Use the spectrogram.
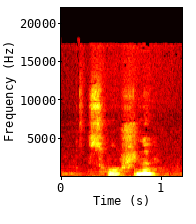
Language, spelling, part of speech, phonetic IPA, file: Polish, słuszny, adjective, [ˈswuʃnɨ], LL-Q809 (pol)-słuszny.wav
